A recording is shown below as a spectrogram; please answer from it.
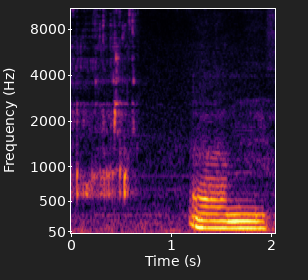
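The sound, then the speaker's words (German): Wine poured from a decanter into glasses: after a quiet start, a short, faint pour with a ringing filling tone lasts just under a second. “Jetzt darf ich mal aus dem Dekanter euch einen Schluck unbedingt einschenken.”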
